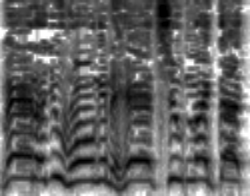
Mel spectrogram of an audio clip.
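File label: team kill accident, voice, male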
